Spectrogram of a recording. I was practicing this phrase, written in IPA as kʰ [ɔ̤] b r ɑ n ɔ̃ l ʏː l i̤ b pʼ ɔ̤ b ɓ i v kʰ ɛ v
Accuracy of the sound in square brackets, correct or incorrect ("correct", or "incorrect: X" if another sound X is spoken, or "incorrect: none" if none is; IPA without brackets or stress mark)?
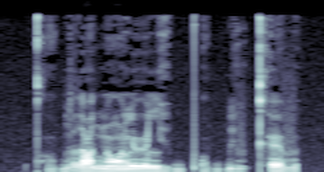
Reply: correct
